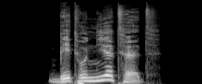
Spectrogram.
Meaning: inflection of betonieren: 1. second-person plural preterite 2. second-person plural subjunctive II
- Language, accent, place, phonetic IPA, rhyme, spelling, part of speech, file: German, Germany, Berlin, [betoˈniːɐ̯tət], -iːɐ̯tət, betoniertet, verb, De-betoniertet.ogg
